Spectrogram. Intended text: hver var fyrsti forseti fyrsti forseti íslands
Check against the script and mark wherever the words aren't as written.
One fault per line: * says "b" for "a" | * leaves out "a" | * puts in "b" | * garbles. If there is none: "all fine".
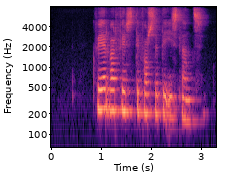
* leaves out "fyrsti forseti"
